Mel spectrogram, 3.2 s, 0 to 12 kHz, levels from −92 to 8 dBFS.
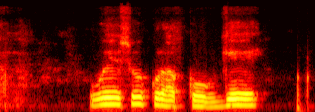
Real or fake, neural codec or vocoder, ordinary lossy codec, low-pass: fake; vocoder, 22.05 kHz, 80 mel bands, WaveNeXt; Opus, 24 kbps; 9.9 kHz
